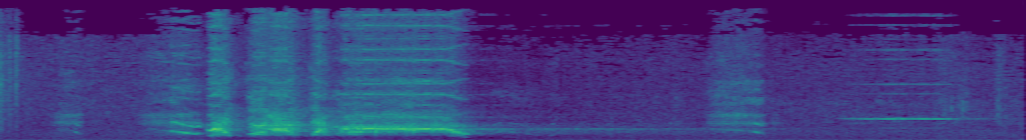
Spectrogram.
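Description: A loud, high-pitched scream starting about a second in, wavering and then held for about two seconds before it breaks off, leaving a faint lingering tone.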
